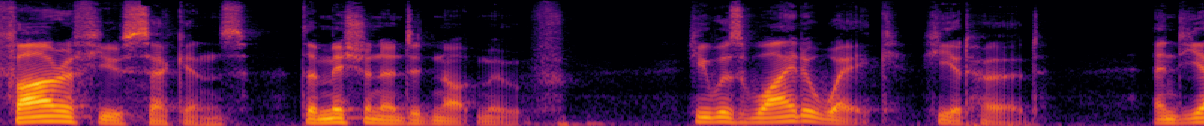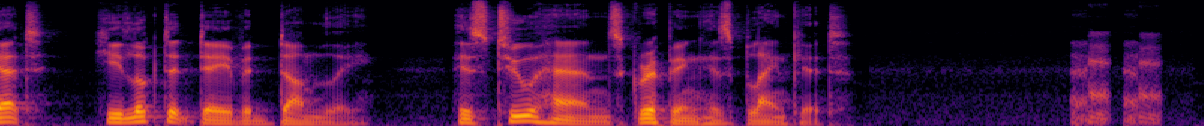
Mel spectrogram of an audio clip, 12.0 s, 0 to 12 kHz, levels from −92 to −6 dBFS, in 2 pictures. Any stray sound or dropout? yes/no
yes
